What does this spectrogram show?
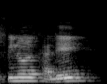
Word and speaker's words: phenol: If you are using phenol remember the pH is silent there. So it's phenol the pH is silent.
